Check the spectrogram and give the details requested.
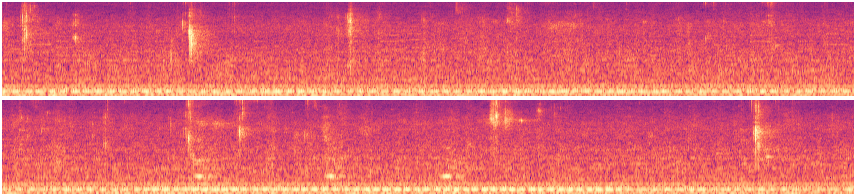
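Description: Close-up chewing of pizza: soft, wet mouth sounds with a few sharp clicks and smacks, the last one as a piece of crust is bitten near the end, over a steady low hum.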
